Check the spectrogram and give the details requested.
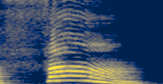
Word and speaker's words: faim: Ce pauvre chien a faim. You do not hear the M of faim.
